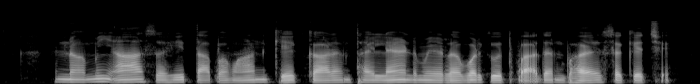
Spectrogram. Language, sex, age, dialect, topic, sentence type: Maithili, female, 25-30, Southern/Standard, agriculture, statement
